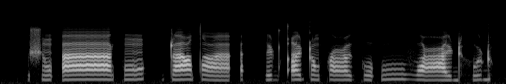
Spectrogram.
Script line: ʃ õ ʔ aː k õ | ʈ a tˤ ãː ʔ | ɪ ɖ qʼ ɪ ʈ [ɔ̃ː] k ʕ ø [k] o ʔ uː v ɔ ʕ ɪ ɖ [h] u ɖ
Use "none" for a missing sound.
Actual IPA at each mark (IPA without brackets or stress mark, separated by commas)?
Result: ɔ̃, k, h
